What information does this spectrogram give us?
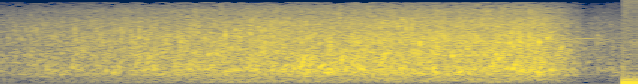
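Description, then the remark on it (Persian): Water flows and trickles steadily from a spring in a forest, babbling over stones, continuous for a few seconds before cutting off abruptly. “یه روز خرگوش کوچولو در حال دویدن و بازی کردن بود که به چشمه سحرآمیز رسید.”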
